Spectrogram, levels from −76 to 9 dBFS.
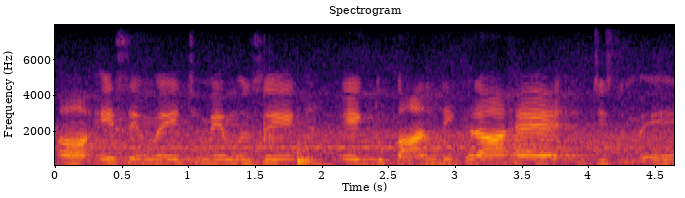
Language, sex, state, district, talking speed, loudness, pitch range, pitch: Hindi, female, Maharashtra, Gondia, 140 wpm, -15 LUFS, 210-220 Hz, 215 Hz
